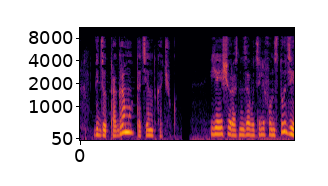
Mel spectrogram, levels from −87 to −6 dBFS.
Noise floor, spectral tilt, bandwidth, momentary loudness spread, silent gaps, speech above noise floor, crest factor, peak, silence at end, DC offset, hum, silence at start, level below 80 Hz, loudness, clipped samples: -60 dBFS; -6 dB/octave; 8.8 kHz; 12 LU; none; 30 dB; 16 dB; -14 dBFS; 0 s; under 0.1%; none; 0.05 s; -58 dBFS; -31 LUFS; under 0.1%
